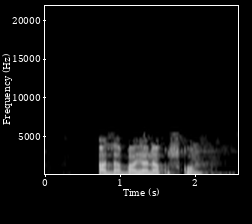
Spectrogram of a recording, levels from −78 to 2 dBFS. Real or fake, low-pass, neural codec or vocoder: real; 5.4 kHz; none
